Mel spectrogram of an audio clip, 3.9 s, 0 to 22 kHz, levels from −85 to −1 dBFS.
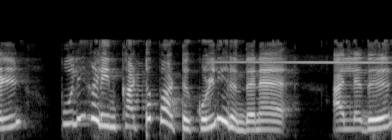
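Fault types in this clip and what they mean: Concealed Bluetooth headset packet loss: voice packets between headset and phone went missing at 1.40 to 1.43 s (about 30 ms) and again at 3.48 to 3.51 s (about 23 ms), which fits runs of four and three lost frames. The receiver filled each gap by repeating the best-matching stretch of recent waveform, so each shows as a brief buzzy, held tone at full level, with a slight warble as the real audio resumes.
Feedback whistle: from 2.0 s to the end of the clip, a thin, steady tone at 4.1 kHz sits well below the speech level, swelling and fading slowly in strength. A single high frequency keeps ringing without growing, which points to a loop between loudspeaker and microphone held just short of runaway feedback. That is the likely cause. Underneath, the mSBC headset codec passes speech up to 8 kHz with light graininess.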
